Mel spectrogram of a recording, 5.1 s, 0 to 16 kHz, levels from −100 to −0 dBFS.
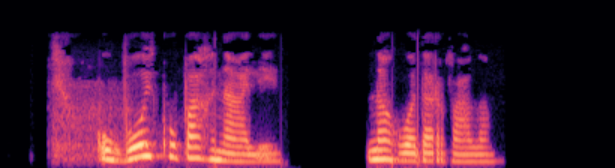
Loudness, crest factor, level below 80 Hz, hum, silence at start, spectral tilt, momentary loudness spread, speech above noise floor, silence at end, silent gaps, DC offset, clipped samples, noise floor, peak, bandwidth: -17 LUFS; 16 dB; -58 dBFS; none; 0.45 s; -9 dB/octave; 19 LU; over 74 dB; 1 s; 2.50-3.04 s; under 0.1%; under 0.1%; under -90 dBFS; -2 dBFS; 7 kHz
